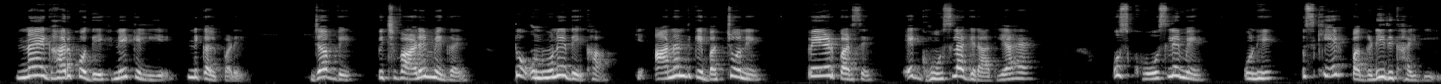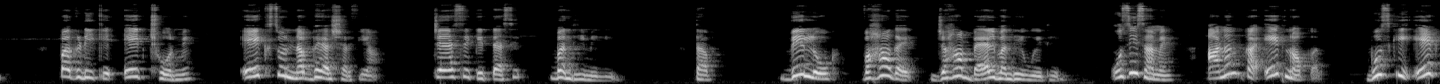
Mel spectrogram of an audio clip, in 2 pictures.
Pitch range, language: 245-365 Hz, Hindi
